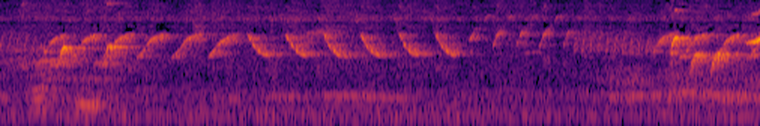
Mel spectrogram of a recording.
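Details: Canary tutor song from a long masteran for training birds: a run of swept chirps repeated at a steady quick pace, shifting into a faster buzzy trill and louder sharp notes at the close.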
